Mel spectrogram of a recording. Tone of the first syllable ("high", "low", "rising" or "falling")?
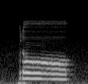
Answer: low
